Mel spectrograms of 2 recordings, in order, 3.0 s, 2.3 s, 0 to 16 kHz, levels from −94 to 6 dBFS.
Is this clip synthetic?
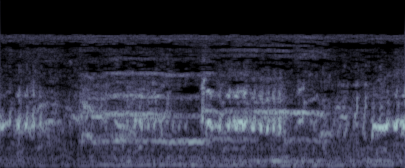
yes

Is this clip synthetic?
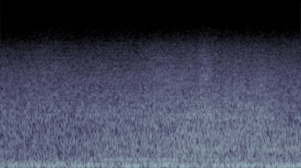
yes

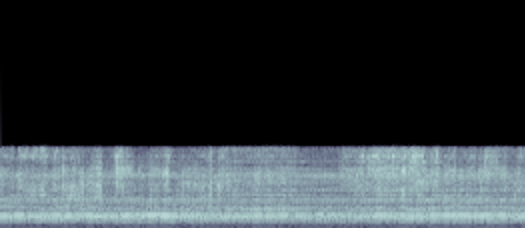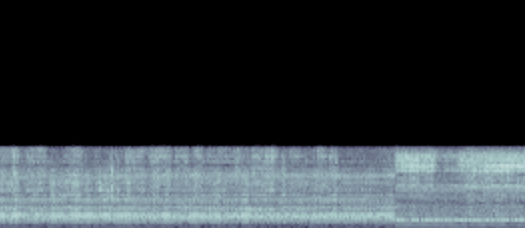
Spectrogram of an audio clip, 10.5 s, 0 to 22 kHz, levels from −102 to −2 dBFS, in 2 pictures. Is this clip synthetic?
yes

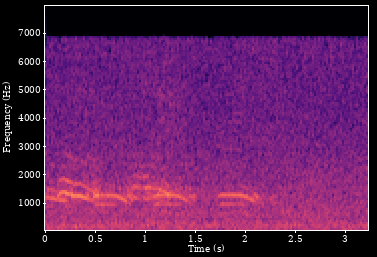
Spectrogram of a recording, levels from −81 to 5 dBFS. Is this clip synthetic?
no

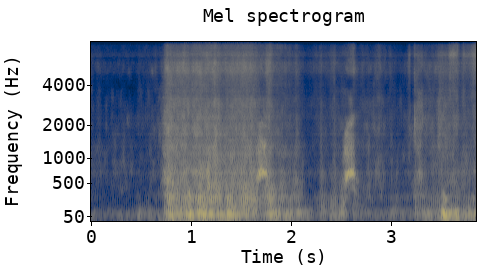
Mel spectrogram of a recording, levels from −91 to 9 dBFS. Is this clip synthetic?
yes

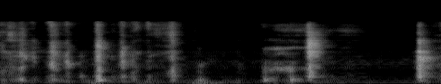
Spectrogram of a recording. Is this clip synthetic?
yes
